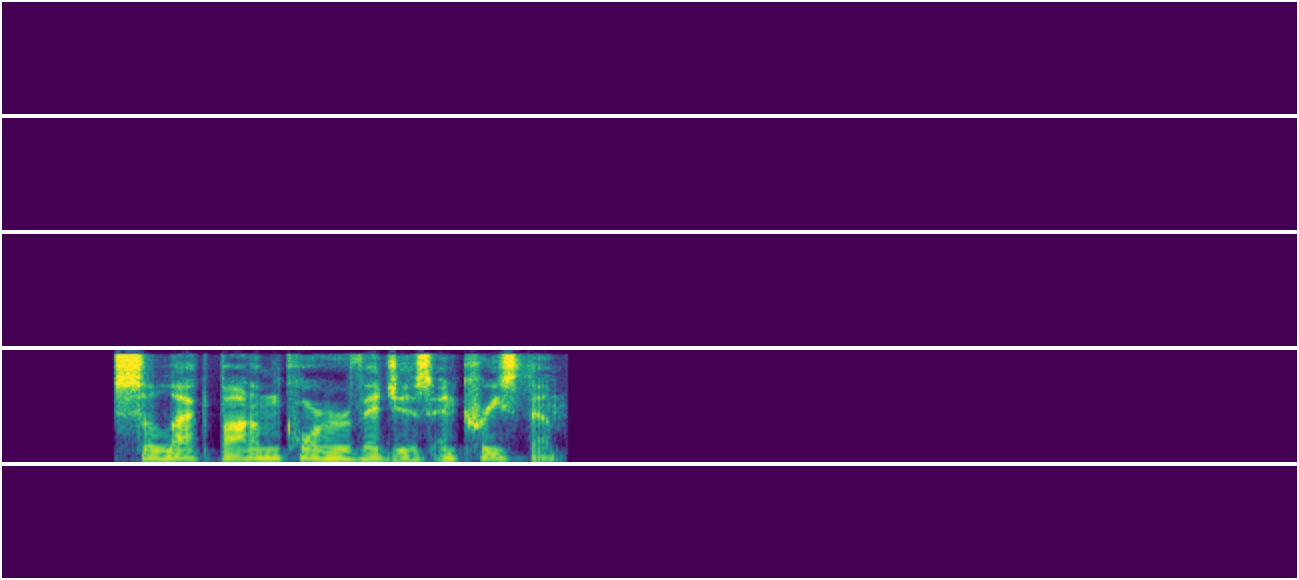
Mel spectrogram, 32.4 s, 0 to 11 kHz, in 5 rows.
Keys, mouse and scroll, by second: 0.0 right click, 0.9 ctrl+shift+click, 1.4-1.9 scroll down 1, 1.9 right click, 3.8 ctrl+shift+click, 4.2 right click, 5.8 ctrl+shift+click, 6.2 right click, 8.0 ctrl+shift+click, 8.3 right click, 9.8 ctrl+shift+click, 10.1 right click, 11.9 ctrl+shift+click, 12.2 right click, 13.5 ctrl+shift+click, 13.9 right click, 15.7 ctrl+shift+click, 16.1 right click, 17.6 ctrl+shift+click, 18.1 right click, 20.3 typing, 21.9 Return, 22.8 Escape, 23.5 click, 23.8 Tab, 24.1-27.1 right drag, 27.1-28.4 scroll down 1, 28.4-28.9 scroll up 1, 28.9 right click, 29.5 Tab.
